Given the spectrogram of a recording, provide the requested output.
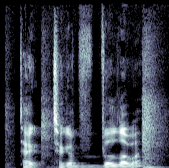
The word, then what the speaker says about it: Tagovailoa: Tagovailoa? – Sure.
